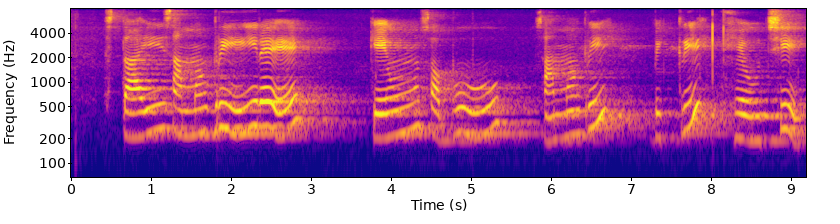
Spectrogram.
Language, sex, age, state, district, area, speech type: Odia, female, 45-60, Odisha, Nayagarh, rural, read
